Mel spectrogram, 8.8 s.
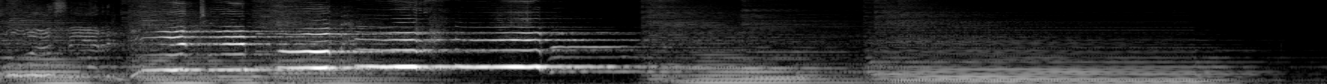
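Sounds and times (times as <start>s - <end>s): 
soprano singing recitative: 0.0s - 4.5s.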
